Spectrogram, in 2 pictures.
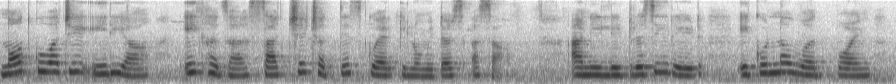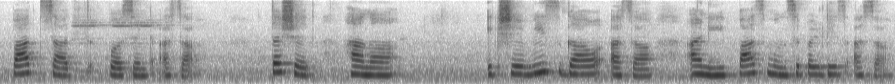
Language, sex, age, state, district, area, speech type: Goan Konkani, female, 18-30, Goa, Ponda, rural, spontaneous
